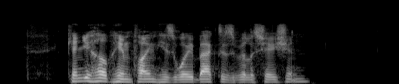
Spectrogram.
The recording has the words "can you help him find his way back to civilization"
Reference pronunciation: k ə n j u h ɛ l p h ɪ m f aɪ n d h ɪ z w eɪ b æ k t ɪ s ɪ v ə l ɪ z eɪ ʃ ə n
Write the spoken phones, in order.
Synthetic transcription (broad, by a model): k ə n j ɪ h ɛ l p h ɪ m f aɪ n d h ɪ z w eɪ b æ k t ɪ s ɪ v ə l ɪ s eɪ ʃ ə n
